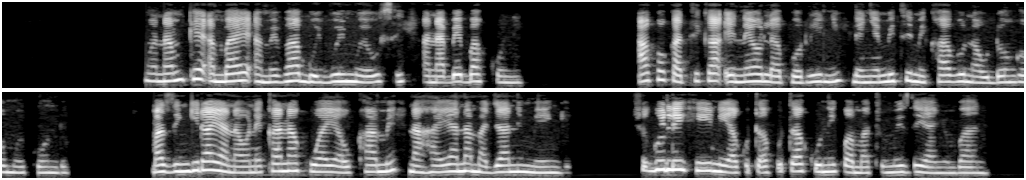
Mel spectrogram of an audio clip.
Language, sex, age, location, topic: Swahili, female, 18-24, Mombasa, health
